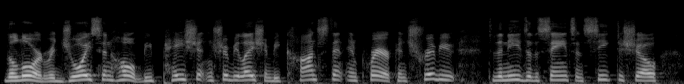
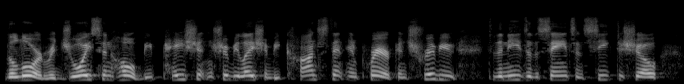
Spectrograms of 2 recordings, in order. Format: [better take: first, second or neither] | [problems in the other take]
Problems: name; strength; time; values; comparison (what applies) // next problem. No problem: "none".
first | thin; somewhat; fading below 250 Hz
